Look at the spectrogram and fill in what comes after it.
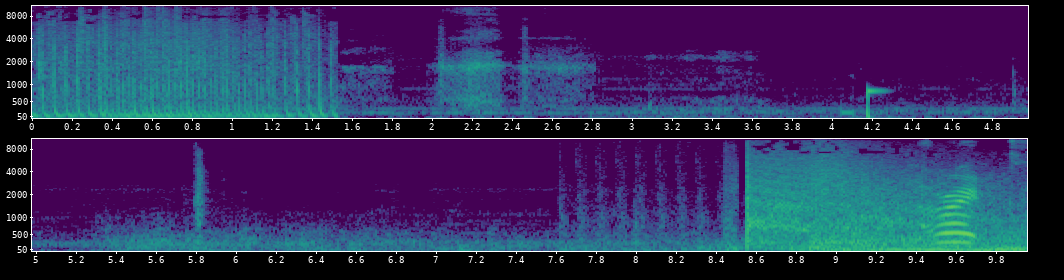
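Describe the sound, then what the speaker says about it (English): A minigun in a video game fires in dense, loud rattling bursts at the start and end, with quieter game sounds in between and a voice talking over the action. "Fire that minigun"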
